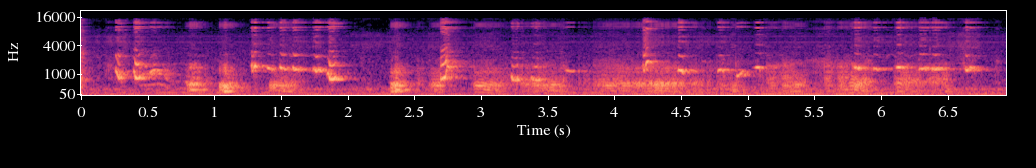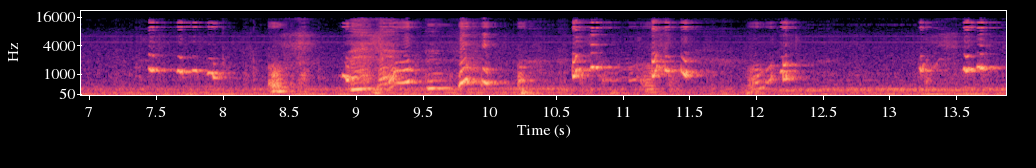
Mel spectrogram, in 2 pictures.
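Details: Puppy being trained to speak on command, answering with a string of short, high yips and squeaky barks, many sliding downward in pitch, coming in quick bursts every second or so for about fourteen seconds.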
